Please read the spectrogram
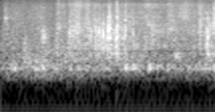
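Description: Meeting-room background in a pause: faint rustling of papers and small scattered handling noises, over a low steady hum.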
